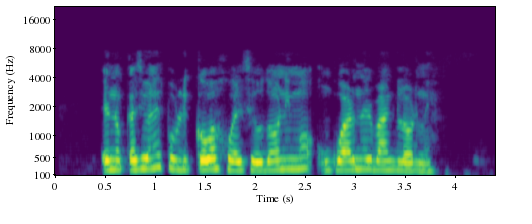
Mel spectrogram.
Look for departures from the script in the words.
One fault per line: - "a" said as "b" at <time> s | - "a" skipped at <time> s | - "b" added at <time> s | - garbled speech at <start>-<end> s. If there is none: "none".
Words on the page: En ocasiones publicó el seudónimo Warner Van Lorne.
- "bajo" added at 1.5 s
